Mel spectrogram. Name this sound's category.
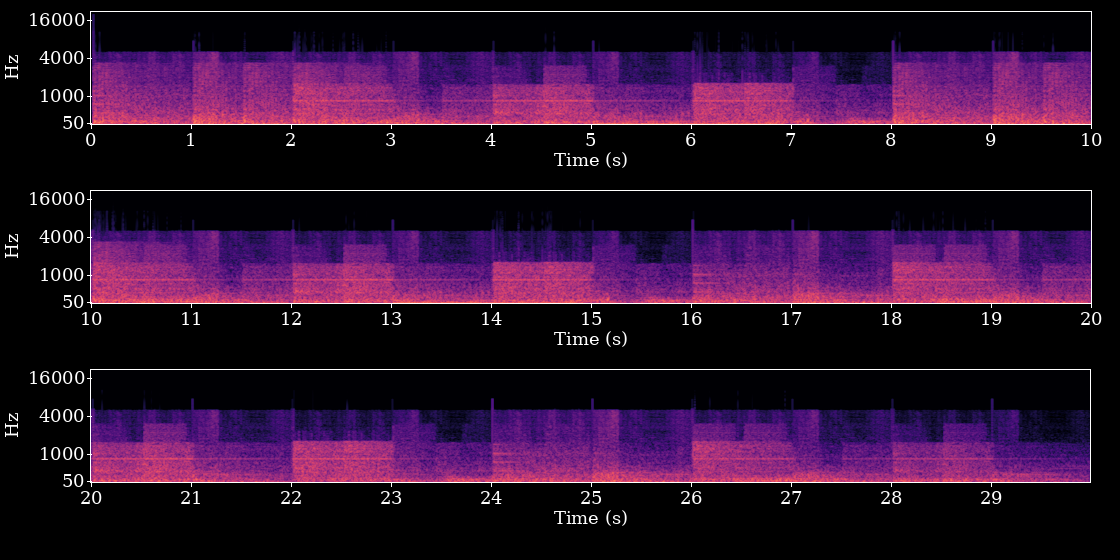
Music > Multiple instruments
